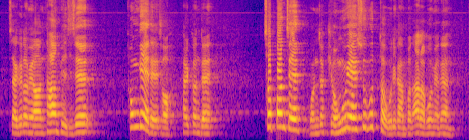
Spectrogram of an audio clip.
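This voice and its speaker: A man's voice at a moderate pace with very wide pitch swings. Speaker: math teacher. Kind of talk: lecture. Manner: casual informal speech.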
